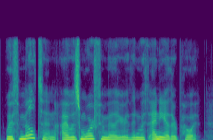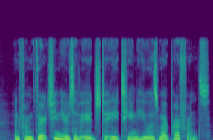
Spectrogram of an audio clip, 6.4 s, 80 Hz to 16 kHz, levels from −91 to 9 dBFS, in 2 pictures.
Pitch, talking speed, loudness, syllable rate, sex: 240 Hz, 215 wpm, -17 LUFS, 5.9 syllables/s, female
